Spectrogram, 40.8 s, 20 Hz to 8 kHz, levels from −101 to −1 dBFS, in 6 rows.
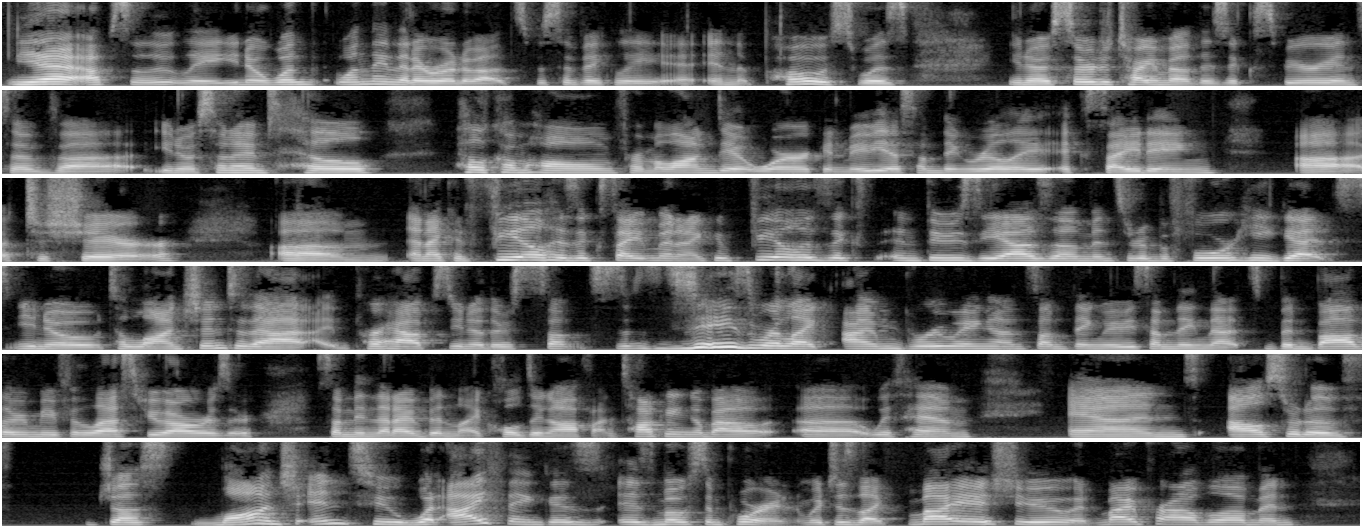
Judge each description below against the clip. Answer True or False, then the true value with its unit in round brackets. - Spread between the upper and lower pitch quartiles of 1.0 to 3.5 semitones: True (3.0 semitones)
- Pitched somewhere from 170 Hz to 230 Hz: True (190 Hz)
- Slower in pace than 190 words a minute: False (200 wpm)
